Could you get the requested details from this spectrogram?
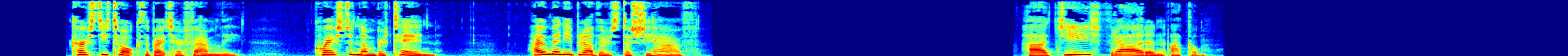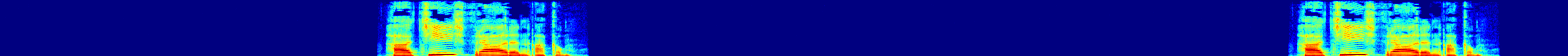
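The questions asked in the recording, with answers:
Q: How many brothers does she have?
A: two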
